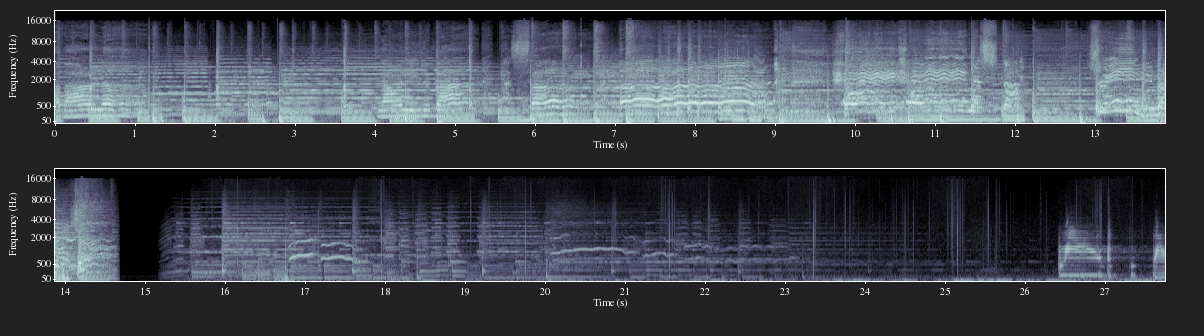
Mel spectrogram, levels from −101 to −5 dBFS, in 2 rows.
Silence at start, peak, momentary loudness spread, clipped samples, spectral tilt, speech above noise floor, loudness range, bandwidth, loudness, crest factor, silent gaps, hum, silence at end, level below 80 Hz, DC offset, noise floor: 0 s; -6 dBFS; 24 LU; under 0.1%; -4.5 dB/octave; 66 dB; 20 LU; 16.5 kHz; -23 LUFS; 20 dB; none; none; 0 s; -36 dBFS; under 0.1%; -89 dBFS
